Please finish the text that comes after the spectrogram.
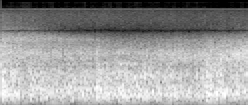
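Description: Firecrackers bursting nearby in a dense, continuous crackle that stays loud and unbroken throughout.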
